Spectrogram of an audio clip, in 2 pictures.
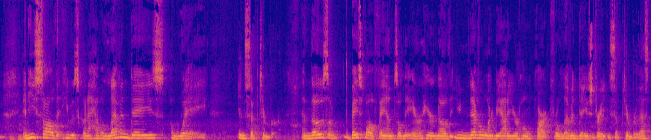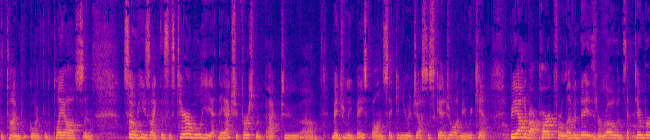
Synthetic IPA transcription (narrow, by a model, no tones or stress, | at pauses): ɨ̃nisɔðɨt̚hiwʌzɡʌñɨːvəlɛvɨ̃ndeɪzəweɪ | ɨ̃nsɛp̚tʰɛ̃mbə̰˞ | ɨ̃nðoʊzʌvðəbeɪsb̥ɔlˠfæ̃nzn̩ðiʔɛɹɦiɹnoʊðɨt͡ʃɨnɛvə˞wɑ̃ñɨbiaʊɾʌvjə˞ɦõʊ̃mpʰɑɹtfə˞əlɛvɨ̃ndeɪz̥stɹ̥eɪɾn̩sɛp̚tʰɛ̃mbə̰˞ðætsðɨtʰãɪ̃ɱɡ̥oʊɪ̃ŋfə˞ðəpʰl̥eɪɔfsɨ̃n | soʊizlaɪk̚ðɪsɨz̥tʰɛɹɨbl̩ˠiðeɪæk̚t͡ʃʉl̩ˠifɜ˞st̚wɛ̃nb̥æk̚tʰɨʌ | meɪd͡ʒə˞liɡ̚beɪsb̥ɔlˠə̃nsɛd̚kɨ̃njɨɨd͡ʒʌstəskɛd͡ʒl̩ˠaɪmĩnwikʰæ̃n | b̥iaʊɾʌvaʊə˞pʰɑɹkfə˞əlɛvɨ̃ndeɪzɨ̃nəɹoʊə̃nsɛp̚tʰɛ̃mbə˞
